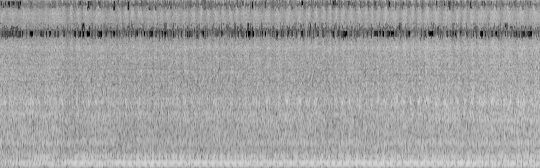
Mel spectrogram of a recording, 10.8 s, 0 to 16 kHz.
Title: 1HZ power loss/rough idle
